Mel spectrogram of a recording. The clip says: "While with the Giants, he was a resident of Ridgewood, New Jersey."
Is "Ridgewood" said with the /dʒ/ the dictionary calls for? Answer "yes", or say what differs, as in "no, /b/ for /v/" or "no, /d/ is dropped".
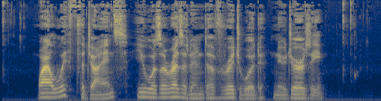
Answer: yes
